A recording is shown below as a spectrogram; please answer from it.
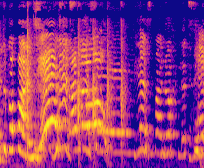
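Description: Excited voices whooping and exclaiming with pitch sliding up and down, over a few scattered hand claps.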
